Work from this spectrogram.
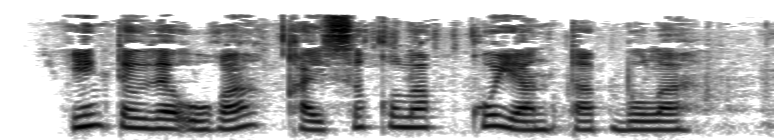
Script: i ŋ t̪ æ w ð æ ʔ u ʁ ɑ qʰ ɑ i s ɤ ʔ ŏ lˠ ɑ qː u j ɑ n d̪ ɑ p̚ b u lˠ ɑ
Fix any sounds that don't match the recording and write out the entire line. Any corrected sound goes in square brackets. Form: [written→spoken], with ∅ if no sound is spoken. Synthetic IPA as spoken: i ŋ t̪ æ w ð æ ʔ u ʁ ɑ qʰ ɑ [i→j] s ɤ [ʔ→q] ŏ lˠ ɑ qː u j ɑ n [d̪→t̪] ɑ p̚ b u lˠ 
